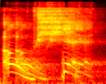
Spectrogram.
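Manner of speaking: high pitch-shifted voice. Shown as a demonstration. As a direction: voice run through a high pitch effect. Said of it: "It's a little too high".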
